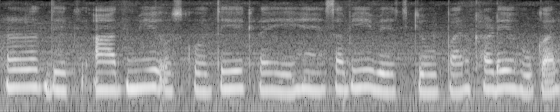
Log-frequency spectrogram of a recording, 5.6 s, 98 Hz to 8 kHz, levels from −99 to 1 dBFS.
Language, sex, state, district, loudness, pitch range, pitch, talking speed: Hindi, female, Chhattisgarh, Bilaspur, -17 LUFS, 225-250 Hz, 240 Hz, 150 wpm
